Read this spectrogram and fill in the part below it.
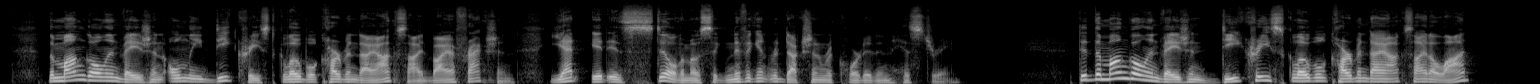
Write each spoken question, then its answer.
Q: Did the Mongol invasion decrease global carbon dioxide a lot?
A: No, the Mongol invasion didn't decrease global carbon dioxide a lot.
